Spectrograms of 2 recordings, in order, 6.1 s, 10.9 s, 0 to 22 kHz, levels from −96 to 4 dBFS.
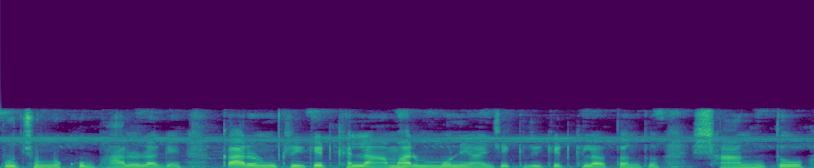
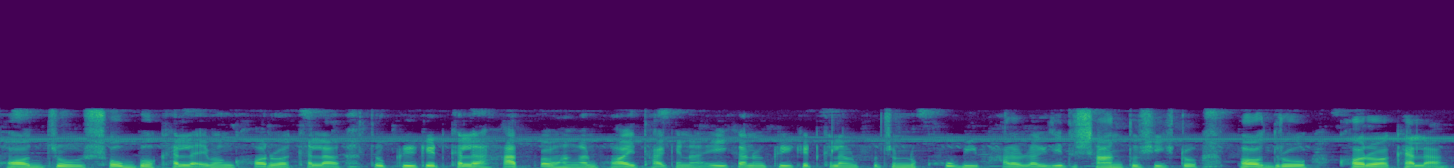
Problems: none marked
